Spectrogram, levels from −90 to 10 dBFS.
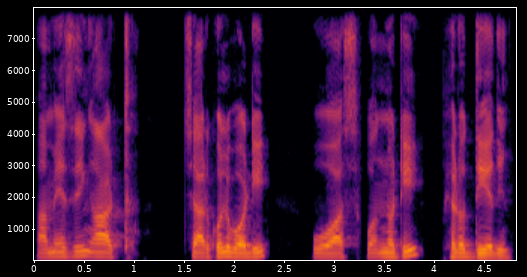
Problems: none marked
